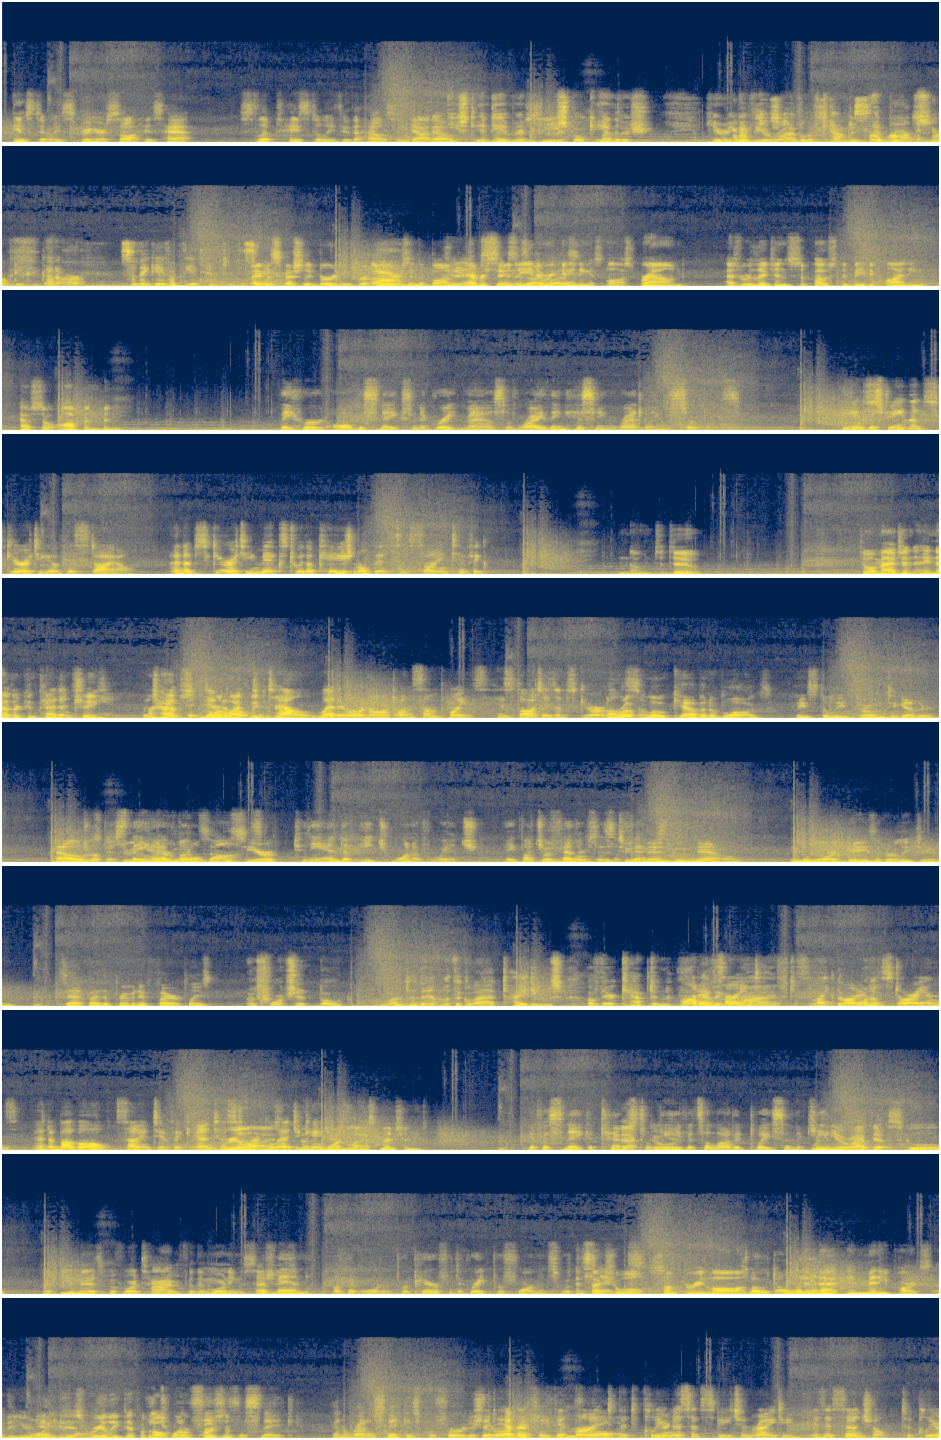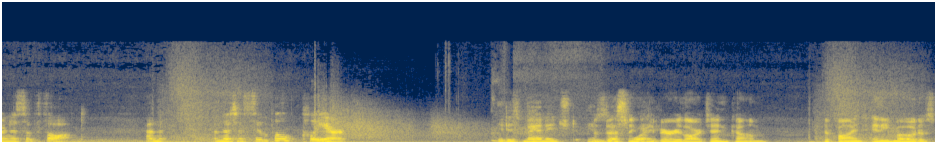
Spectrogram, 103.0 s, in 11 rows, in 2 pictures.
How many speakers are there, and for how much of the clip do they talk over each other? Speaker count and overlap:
7, about 28%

